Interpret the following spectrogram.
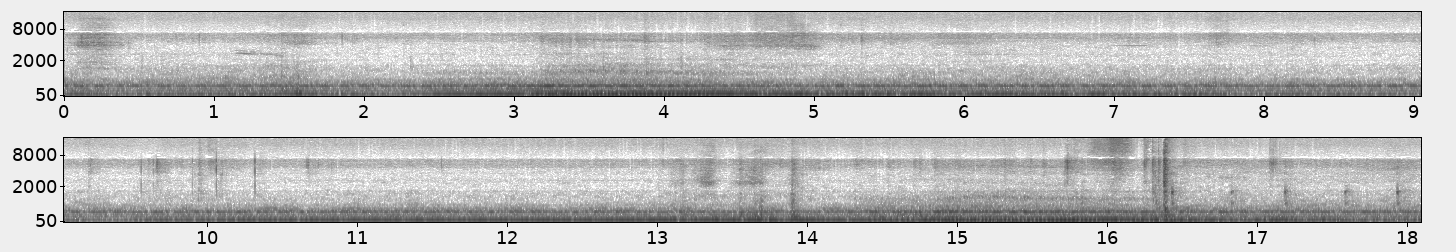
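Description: Low, steady rumble of a car's engine and cabin as it idles and creeps forward in slow traffic, swelling louder a couple of times as it pulls ahead.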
